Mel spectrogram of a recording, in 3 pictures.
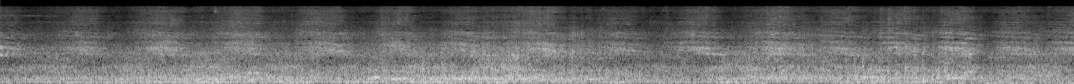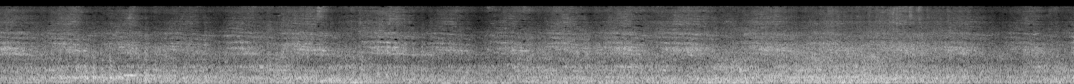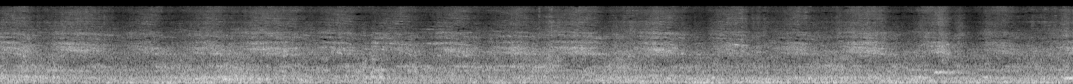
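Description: Double-stack intermodal freight cars rolling past close by, loud and steady, their wheels clattering in a regular rhythm over the rails with a recurring high wheel squeal.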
